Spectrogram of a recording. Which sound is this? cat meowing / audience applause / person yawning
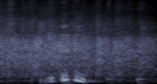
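audience applause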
